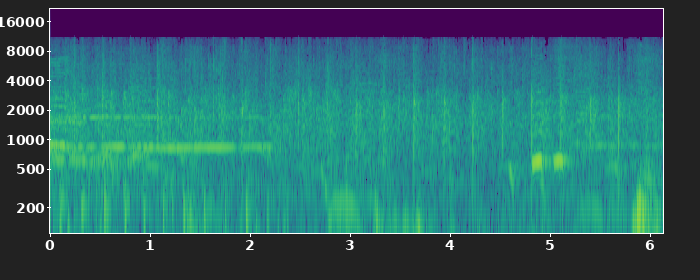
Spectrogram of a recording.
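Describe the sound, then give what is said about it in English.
A live show audience applauds loudly, with steady clapping and crowd noise throughout and a few voices audible among it. “Everybody make a lot of noise for Sam Talent.”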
